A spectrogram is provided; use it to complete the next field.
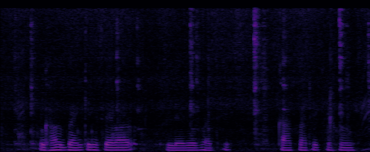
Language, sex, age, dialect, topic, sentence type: Bhojpuri, male, <18, Western, banking, question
